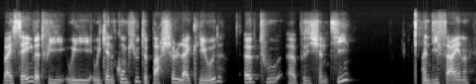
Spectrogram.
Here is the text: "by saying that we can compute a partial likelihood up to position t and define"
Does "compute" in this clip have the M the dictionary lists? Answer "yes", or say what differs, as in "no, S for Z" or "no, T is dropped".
yes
